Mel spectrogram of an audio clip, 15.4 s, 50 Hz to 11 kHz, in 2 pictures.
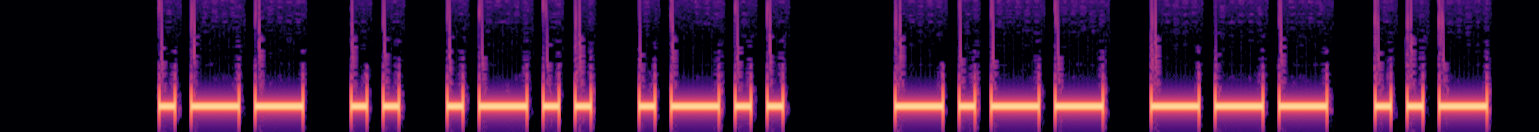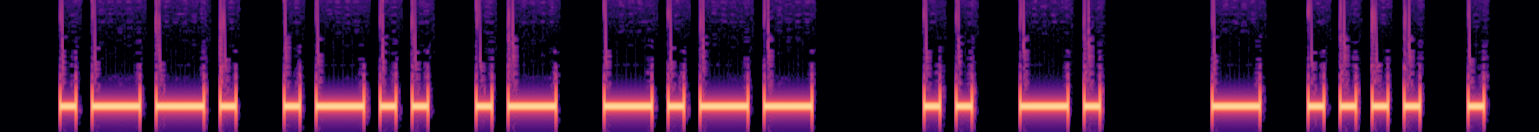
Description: Morse code, heard as a keyed tone, about 15 wpm, 700 Hz. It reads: WILL YOU PLAY IN THE
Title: Sentences from Top 1600 Words 15wpm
